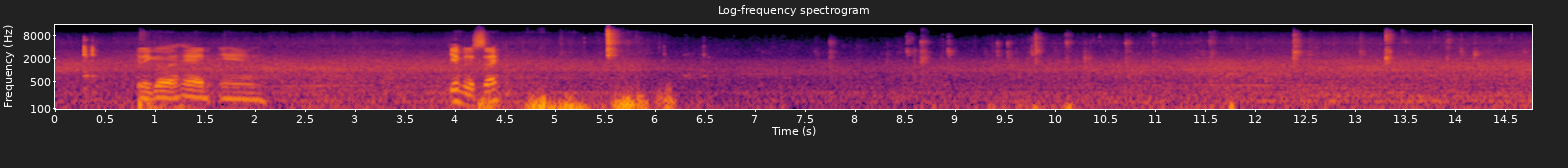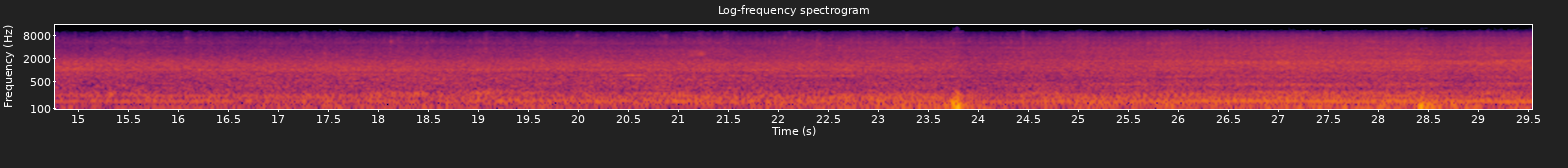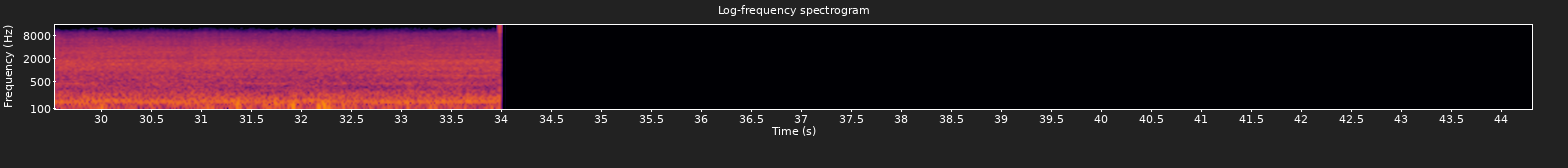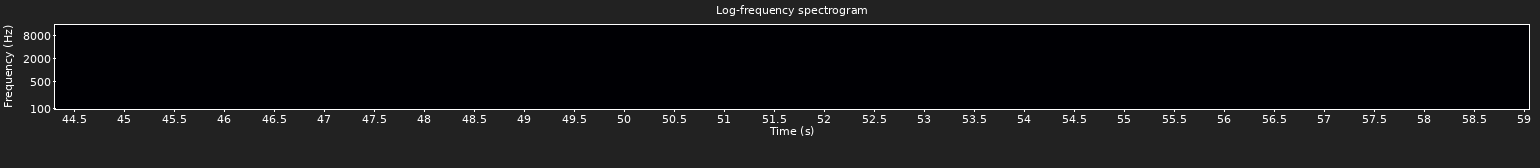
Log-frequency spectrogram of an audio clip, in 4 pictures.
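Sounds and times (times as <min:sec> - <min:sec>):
light ticks: 0:07.6 - 0:14.4
motorboat engine droning: 0:11.1 - 0:34.0.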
